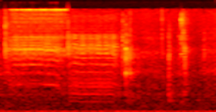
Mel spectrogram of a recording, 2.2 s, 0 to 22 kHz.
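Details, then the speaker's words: Yamaha DT125 YPVS power valve, suspected stuck halfway causing poor bottom and top end; after flipping the cable wheel, key-on gives a short high motor whine then light clicks: servo self-check sweeps normally. "so what i'll do is pull the little cable wheel thing off and we'll flip it around and hopefully the power valve does what it should we have success if you watch this when i flick the ignition"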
